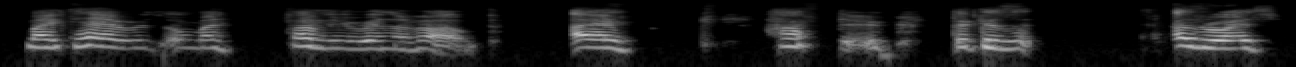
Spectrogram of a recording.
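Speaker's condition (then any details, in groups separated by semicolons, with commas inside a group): Cerebral palsy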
